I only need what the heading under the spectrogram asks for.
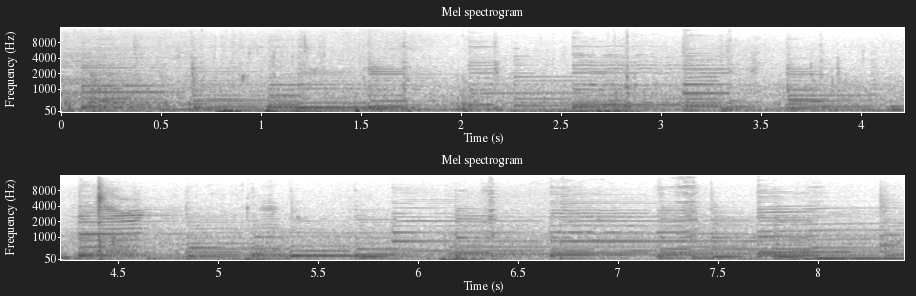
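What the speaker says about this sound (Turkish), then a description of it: "Makarnanın suyunu süzüyorum." Water poured off cooked pasta, a dense, continuous rushing splash that runs loud and unbroken through the whole clip.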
